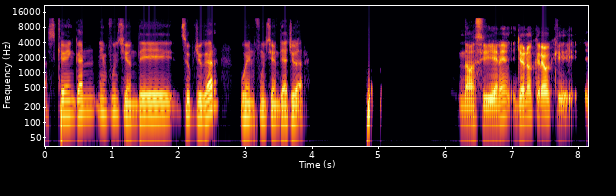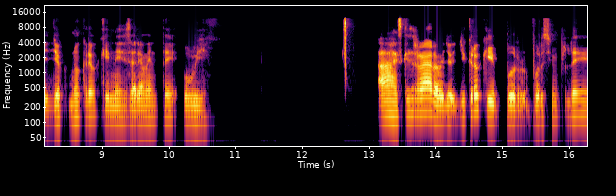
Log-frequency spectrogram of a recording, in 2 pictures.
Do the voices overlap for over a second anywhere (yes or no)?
no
